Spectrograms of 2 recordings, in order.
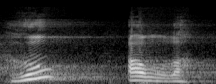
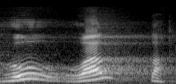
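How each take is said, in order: First: Hu and Allah are said without a w. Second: A w sound links hu to Allah. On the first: "Aslinya apa? ... Itu aslinya" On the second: "ketika disambung dengan lafaz setelahnya harus ditambahin waw"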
